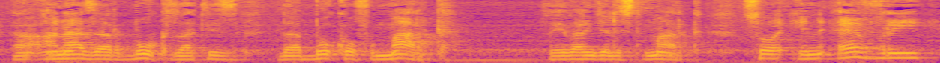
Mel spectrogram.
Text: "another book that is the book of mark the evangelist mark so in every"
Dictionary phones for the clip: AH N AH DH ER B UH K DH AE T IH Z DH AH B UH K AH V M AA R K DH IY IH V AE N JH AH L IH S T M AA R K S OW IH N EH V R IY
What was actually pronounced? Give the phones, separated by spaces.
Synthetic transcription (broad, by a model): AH N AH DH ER B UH K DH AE T IH Z DH AH B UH K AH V M AA R K DH IY IH V AE N JH AH L IH S T M AA R K S OW IH N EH V R IY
